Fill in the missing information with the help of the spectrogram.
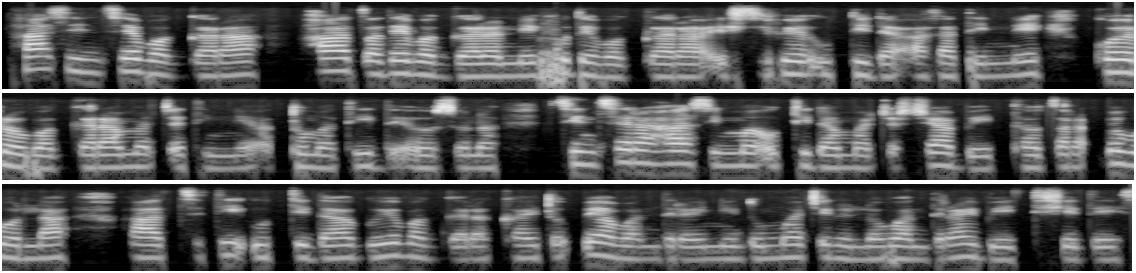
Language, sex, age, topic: Gamo, female, 18-24, government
